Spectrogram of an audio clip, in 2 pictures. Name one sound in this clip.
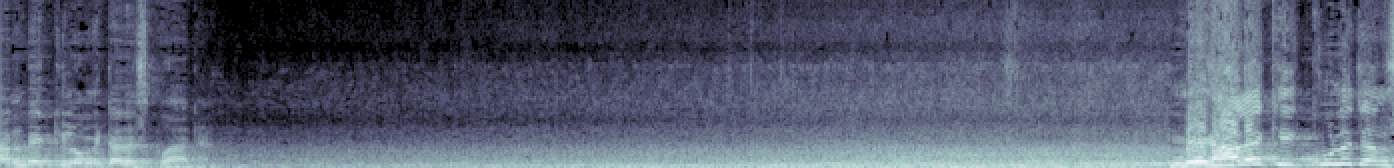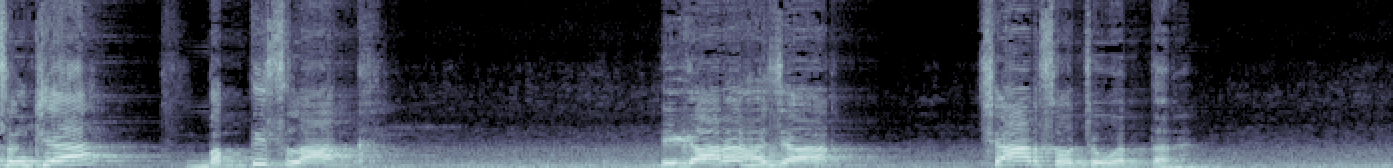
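A man speaks in a steady, explaining voice, close by.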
